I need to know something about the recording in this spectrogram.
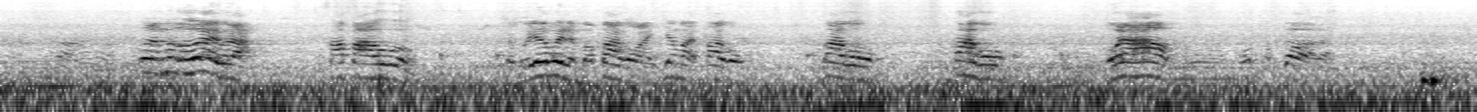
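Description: A young man talks loudly nearby.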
